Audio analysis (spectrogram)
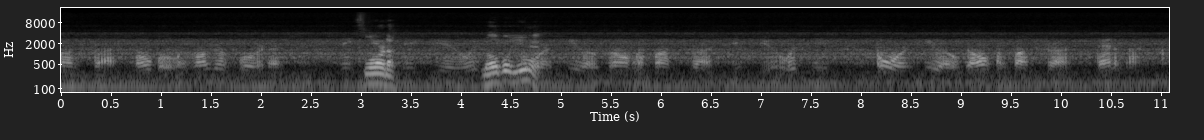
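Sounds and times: radio band noise hiss: 0:00.0 - 0:11.0
tinny radio voice: 0:00.0 - 0:11.0.

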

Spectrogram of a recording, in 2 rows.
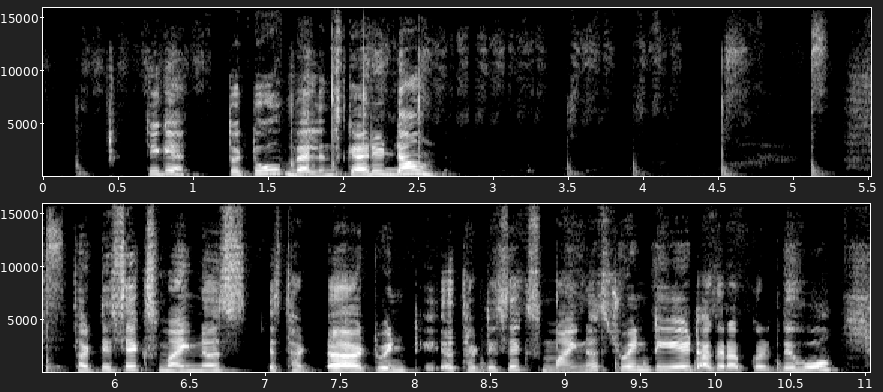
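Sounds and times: chalk writing on blackboard: 0:00.0 - 0:00.8, 0:01.6 - 0:05.8, 0:08.2 - 0:10.9.

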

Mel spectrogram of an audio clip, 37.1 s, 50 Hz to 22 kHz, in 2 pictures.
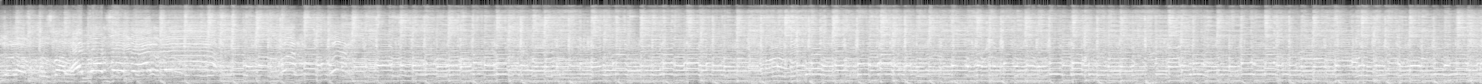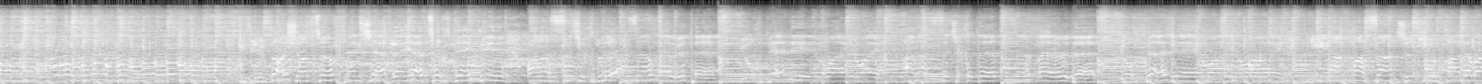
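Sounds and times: plucked-string melody: 0:00.0 - 0:31.6
live band playing folk dance: 0:00.0 - 0:37.0.

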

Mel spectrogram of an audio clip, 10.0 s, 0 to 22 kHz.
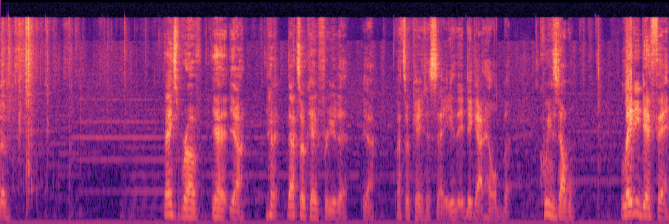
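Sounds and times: foil wrapper crinkling: 0:00.0 - 0:01.9
soft background music: 0:00.0 - 0:10.0.

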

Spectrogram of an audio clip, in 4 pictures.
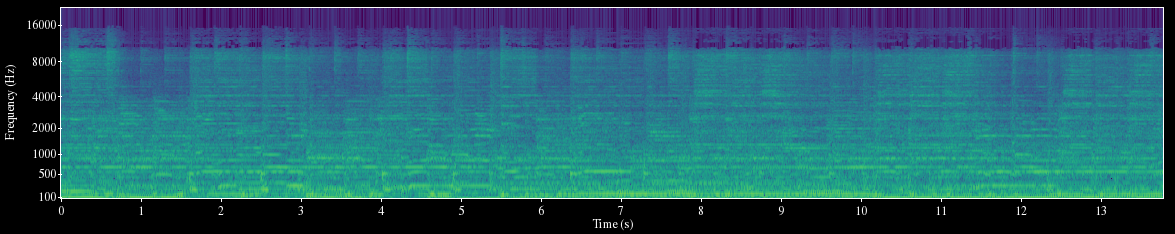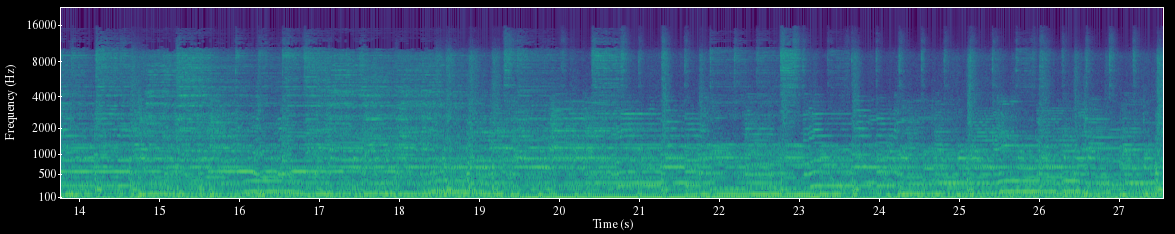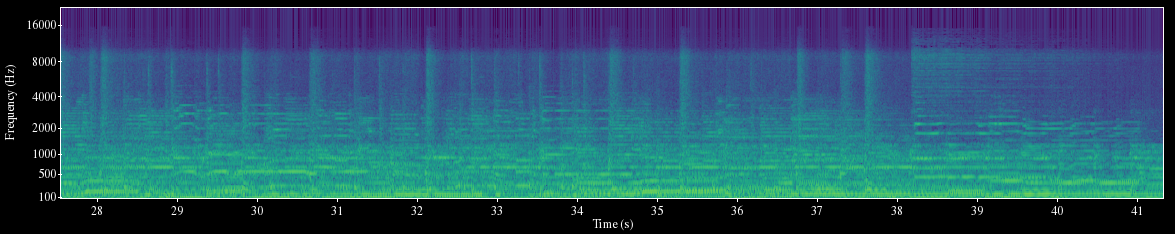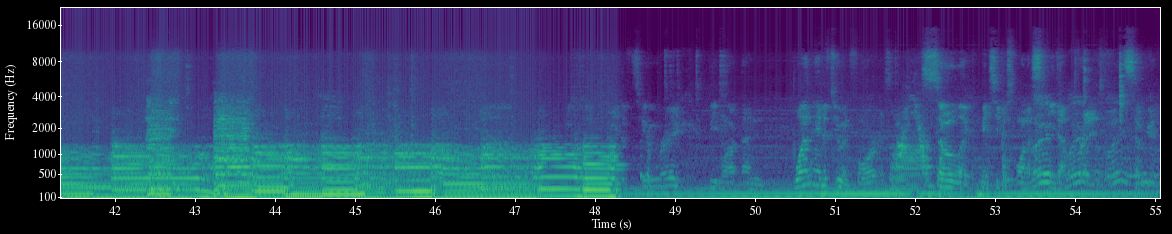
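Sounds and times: live rock band playing: 0:00.0 - 0:48.4
held low note: 0:00.0 - 0:55.0.

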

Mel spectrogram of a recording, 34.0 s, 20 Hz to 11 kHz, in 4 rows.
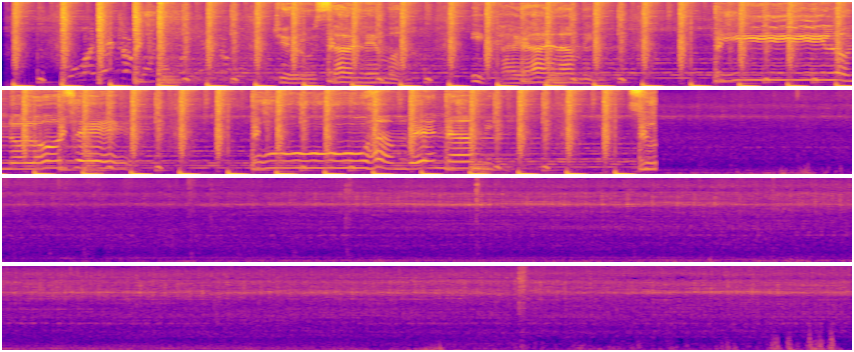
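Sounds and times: car engine idling: 0:00.0 - 0:16.2, 0:17.1 - 0:34.0.

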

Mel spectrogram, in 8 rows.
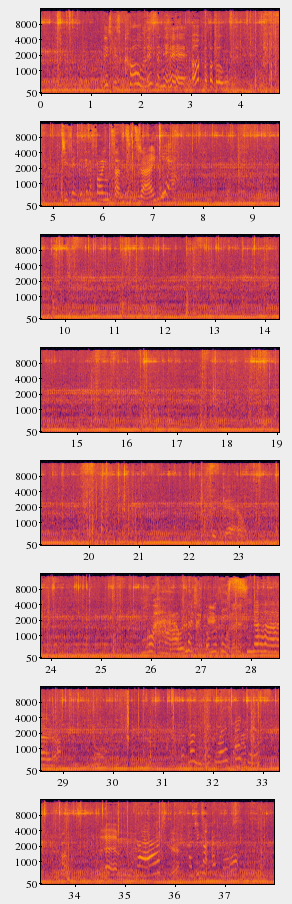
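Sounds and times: snowmobile engine drone: 0:00.0 - 0:37.9
voices: 0:01.2 - 0:04.4, 0:05.1 - 0:08.2, 0:22.2 - 0:24.8, 0:25.6 - 0:37.4.

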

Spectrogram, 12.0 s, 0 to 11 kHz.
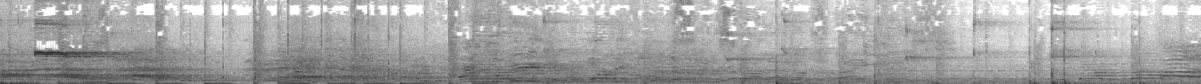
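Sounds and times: crowd and player voices: 0:00.0 - 0:12.0.

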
